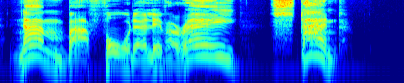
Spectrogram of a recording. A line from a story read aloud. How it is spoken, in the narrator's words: with an air of evil satisfaction and took a deep breath before roaring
